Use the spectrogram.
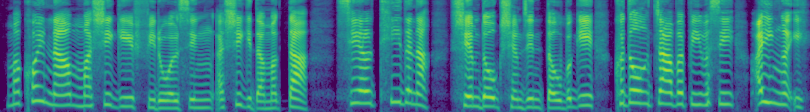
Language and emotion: Manipuri, surprised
